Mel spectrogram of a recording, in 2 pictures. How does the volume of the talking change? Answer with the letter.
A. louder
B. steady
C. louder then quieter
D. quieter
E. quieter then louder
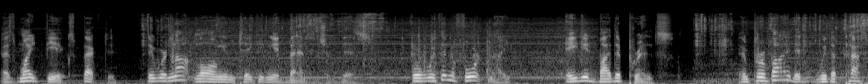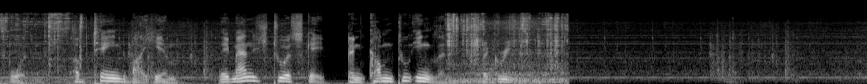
B.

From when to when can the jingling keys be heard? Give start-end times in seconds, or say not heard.
1.4-4.0, 7.0-9.7, 13.1-14.4.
